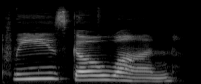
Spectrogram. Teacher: this is called where is the word an off glide okay we just stick a W in between the words okay so it's like we do a W sound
